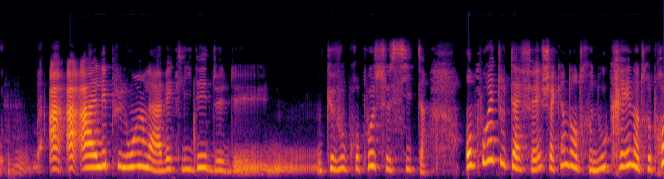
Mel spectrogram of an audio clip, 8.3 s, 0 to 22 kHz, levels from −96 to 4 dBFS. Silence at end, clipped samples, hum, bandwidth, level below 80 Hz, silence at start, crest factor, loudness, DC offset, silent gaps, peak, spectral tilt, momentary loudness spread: 0 s; under 0.1%; none; 8.6 kHz; -72 dBFS; 0 s; 20 dB; -20 LUFS; under 0.1%; none; 0 dBFS; -5 dB/octave; 16 LU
